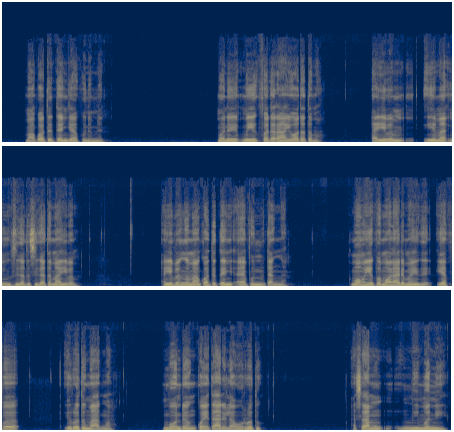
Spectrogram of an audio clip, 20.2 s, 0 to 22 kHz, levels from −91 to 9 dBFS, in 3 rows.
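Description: Comfort noise in place of the background occurs at 0.0–0.33, 5.35–5.53, 11.21–11.37, 13.93–14.21, 15.53–15.89 and 17.77–18.63 s. In these pauses the faint real background is swapped for a steady, featureless hiss, likely from Opus discontinuous transmission. It usually drops by about 2 to 5 dB, though it rises by about 2 dB at 13.93 s.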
